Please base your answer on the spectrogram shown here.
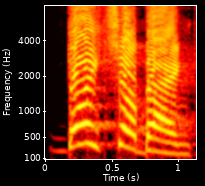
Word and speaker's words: Deutsche Bank: Dish Bank. Deutsche Bank is correct. We will accept pronunciations.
